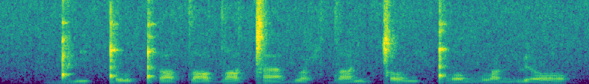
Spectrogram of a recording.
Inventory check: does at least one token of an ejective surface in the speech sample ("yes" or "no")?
no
